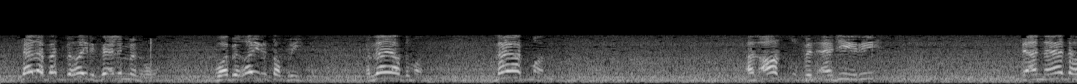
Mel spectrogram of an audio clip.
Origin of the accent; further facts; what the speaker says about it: Egypt; ما طبعا غير عندنا في مصر،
